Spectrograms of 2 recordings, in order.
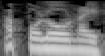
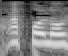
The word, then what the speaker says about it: Apollo: Người Việt Nam mình có lẽ không bao giờ nghe tên thần Apollo này, trừ ra nghe trong cái hỏa tiễn. Apollo này tiếng Pháp đọc là Apollon, còn ở trong tiếng Anh nó đọc là Apollo.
